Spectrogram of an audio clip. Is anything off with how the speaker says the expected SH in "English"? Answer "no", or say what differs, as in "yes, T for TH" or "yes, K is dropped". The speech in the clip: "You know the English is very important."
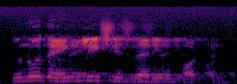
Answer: no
